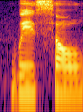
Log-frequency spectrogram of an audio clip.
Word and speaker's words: whistle: Então palavras como listen, castle, fasten, whistle. Aqui a gente tá ignorando completamente a presença do T.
